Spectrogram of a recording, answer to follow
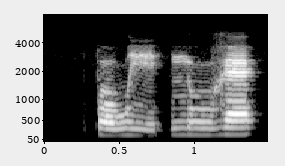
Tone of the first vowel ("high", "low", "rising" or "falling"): low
